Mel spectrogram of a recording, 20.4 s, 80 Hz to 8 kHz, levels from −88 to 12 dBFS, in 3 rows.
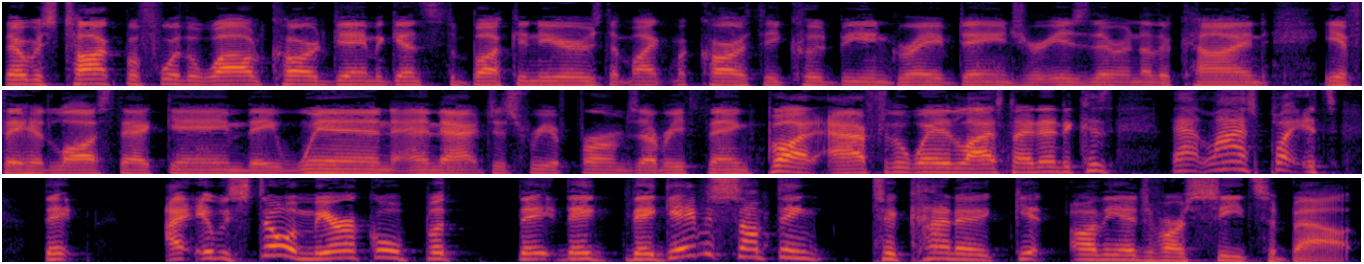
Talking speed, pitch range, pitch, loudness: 205 wpm, 125-185 Hz, 140 Hz, -27 LUFS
